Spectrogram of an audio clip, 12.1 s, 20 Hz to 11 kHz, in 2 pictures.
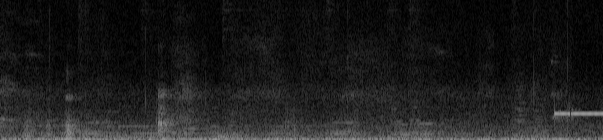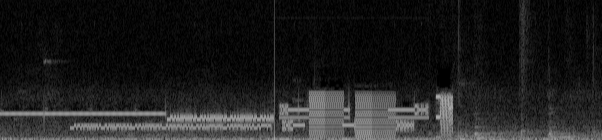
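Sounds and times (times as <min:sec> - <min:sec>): electronic beeps: 0:05.6 - 0:10.6.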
